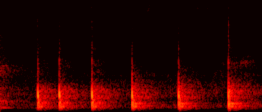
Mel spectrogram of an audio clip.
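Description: Numbers being written by hand during a decimal-addition math exercise: six distinct pen or chalk strokes in an uneven rhythm, close and fairly quiet, each with a short scratchy tail, no talk.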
